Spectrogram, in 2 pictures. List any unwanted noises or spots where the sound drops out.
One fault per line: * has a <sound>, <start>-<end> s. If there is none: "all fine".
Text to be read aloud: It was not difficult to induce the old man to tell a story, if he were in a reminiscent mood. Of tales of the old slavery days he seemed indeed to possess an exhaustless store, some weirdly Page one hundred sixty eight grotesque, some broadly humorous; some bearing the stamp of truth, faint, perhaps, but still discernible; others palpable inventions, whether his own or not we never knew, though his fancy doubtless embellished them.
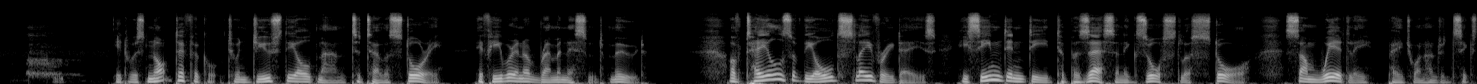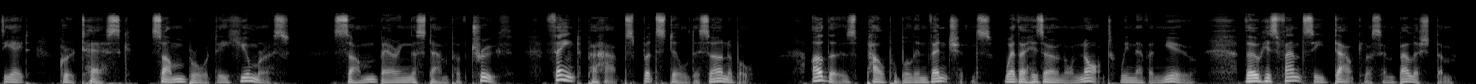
* has a sigh, 0.1-0.9 s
